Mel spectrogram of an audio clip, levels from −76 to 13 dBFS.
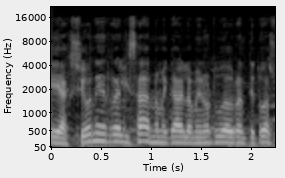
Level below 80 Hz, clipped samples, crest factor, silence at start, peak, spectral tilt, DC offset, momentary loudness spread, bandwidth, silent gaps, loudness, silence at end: -48 dBFS; under 0.1%; 14 dB; 0 s; -4 dBFS; -5.5 dB/octave; under 0.1%; 2 LU; 16.5 kHz; none; -19 LUFS; 0 s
